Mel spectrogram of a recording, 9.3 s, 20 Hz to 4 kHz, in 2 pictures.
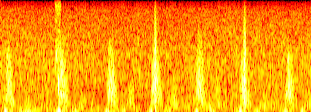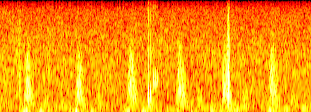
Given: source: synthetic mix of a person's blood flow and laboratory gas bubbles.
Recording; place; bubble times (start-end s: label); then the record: Doppler ultrasound of blood flow; subclavian vein
0.81-0.92 s: bubbles
6.86-7.04 s: bubbles
From the record:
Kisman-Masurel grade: 113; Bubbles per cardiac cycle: 1 to 2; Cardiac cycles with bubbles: 1 to 10%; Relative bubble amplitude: loud (0.450 to 0.775); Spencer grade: 1 (occasional bubble signal discernible with the cardiac motion signal, with majority of cardiac periods free of bubbles); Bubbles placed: anywhere in the cardiac cycle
